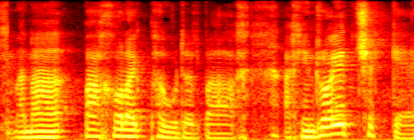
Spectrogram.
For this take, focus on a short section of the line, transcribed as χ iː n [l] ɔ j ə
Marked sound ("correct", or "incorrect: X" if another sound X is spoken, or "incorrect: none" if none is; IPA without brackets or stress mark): incorrect: r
